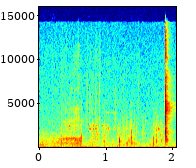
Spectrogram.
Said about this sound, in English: Sip coffee, excuse me.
